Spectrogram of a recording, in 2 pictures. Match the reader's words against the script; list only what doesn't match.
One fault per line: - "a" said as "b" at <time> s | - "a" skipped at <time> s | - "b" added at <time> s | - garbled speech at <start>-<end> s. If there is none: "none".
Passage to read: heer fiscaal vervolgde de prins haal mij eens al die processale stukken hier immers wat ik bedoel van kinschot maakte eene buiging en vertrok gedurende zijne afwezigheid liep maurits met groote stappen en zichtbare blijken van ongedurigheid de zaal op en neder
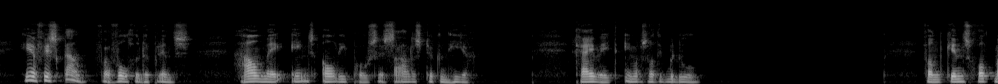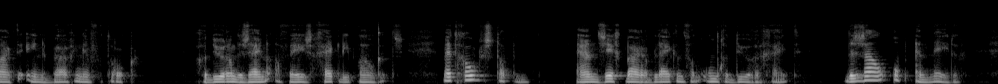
- "gij weet" added at 5.7 s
